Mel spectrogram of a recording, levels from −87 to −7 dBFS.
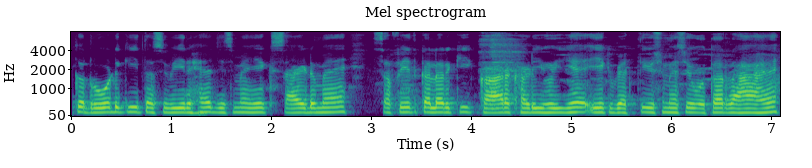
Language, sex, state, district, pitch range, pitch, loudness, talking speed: Hindi, male, Jharkhand, Sahebganj, 155-165 Hz, 160 Hz, -23 LUFS, 195 wpm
